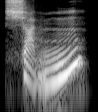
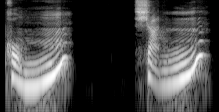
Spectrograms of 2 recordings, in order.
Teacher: Go down first and then go up. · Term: rising tone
